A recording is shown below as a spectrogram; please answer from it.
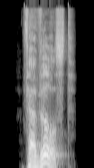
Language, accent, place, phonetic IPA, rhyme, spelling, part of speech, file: German, Germany, Berlin, [fɛɐ̯ˈvɪʁst], -ɪʁst, verwirrst, verb, De-verwirrst.ogg
- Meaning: second-person singular present of verwirren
